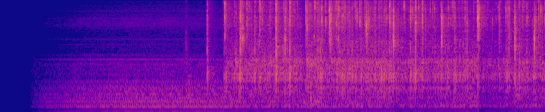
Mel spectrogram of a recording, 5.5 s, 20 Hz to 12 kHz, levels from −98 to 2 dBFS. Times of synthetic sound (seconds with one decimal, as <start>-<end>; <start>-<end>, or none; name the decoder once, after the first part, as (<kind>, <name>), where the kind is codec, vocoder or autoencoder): 4.6-5.5 (vocoder, BigVGAN v2)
